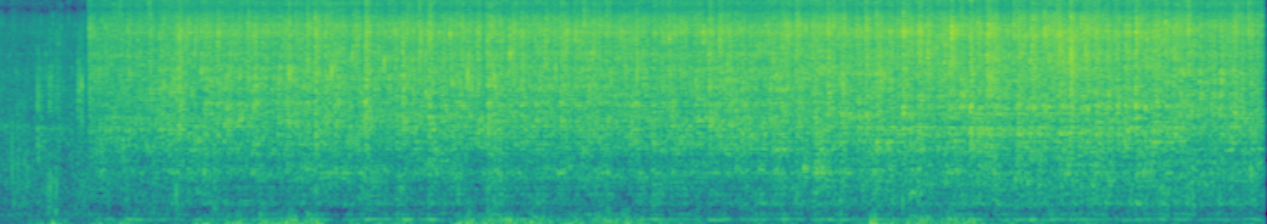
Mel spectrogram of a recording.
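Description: Water running through drains under a building: a steady gushing, splashing flow heard up close and continuous, with a slightly rougher surge in the first seconds.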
